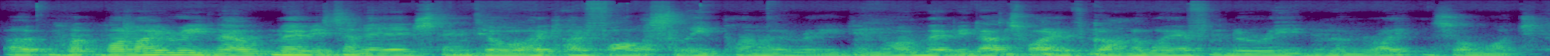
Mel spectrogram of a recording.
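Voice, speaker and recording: This Irish language class organiser, a middle-aged or older Wexford man, speaks in a warm, steady, mid-range voice at a moderate pace with hardly any pauses, though he still hesitates and repeats himself in the casual interview. There's a little hiss or hum, a roomy echo, and he sounds far from the mic.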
